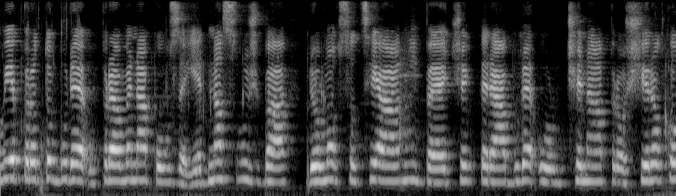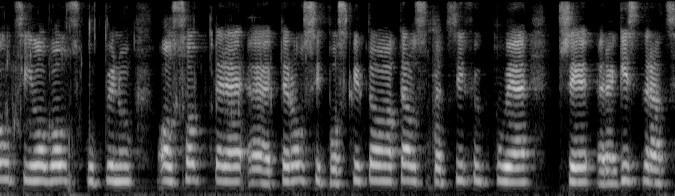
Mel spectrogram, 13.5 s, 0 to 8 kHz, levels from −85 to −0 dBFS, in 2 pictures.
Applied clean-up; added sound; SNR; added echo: neural mask model DeepFilterNet 3.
